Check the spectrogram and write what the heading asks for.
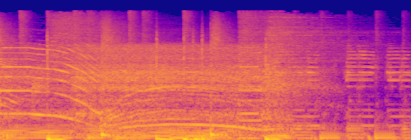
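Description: Funk/djent metal instrumental: electric guitar over bass and drums. In the first couple of seconds a line slides down and arches up in pitch over the drum hits, then the playing turns choppy and stop-start near the end.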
